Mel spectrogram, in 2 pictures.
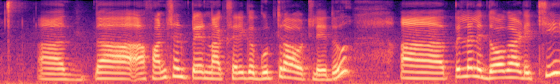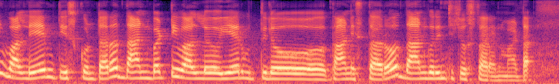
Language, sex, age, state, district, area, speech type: Telugu, female, 30-45, Andhra Pradesh, Chittoor, urban, spontaneous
